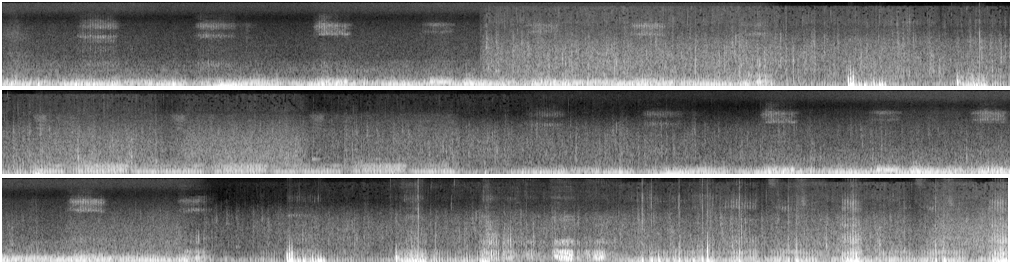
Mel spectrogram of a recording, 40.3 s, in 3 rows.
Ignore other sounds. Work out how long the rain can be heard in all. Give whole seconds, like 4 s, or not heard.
34 s.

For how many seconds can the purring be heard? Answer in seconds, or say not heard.
40 s.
